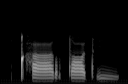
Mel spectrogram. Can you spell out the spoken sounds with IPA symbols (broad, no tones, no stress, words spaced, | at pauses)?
ǃʰaːrtˤə˞tʼi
